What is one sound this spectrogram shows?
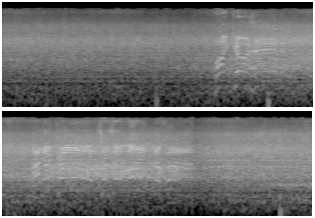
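A large crowd roars steadily and swells louder.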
